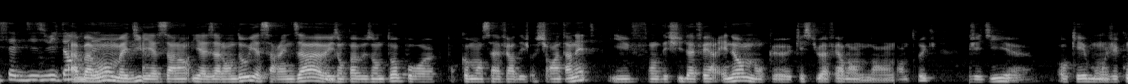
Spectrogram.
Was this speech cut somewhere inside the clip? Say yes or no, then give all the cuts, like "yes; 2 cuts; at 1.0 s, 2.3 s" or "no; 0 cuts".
yes; 6 cuts; at 1.4 s, 4.4 s, 5.3 s, 6.0 s, 8.9 s, 9.7 s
